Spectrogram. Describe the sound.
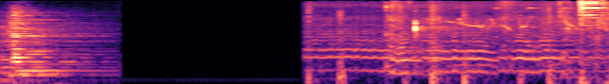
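A buzzing mosquito gives a steady, loud, rough drone that starts abruptly after a short silence and continues to the end.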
